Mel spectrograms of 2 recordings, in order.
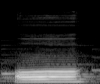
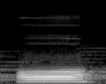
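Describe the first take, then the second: The two takes are said the same way.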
